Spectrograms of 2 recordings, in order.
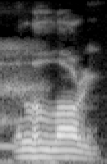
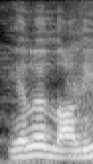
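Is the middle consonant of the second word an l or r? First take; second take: r; l. First: The second word has an r sound inside. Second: The second word has an l sound inside. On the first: The speaker calls it right. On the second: The speaker calls it wrong. "Yellow ললি না"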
